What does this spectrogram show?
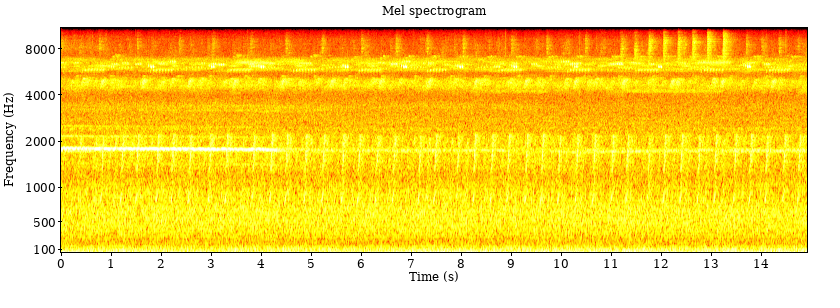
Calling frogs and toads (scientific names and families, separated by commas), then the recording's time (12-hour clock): Leptodactylus notoaktites (Leptodactylidae)
7:00pm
